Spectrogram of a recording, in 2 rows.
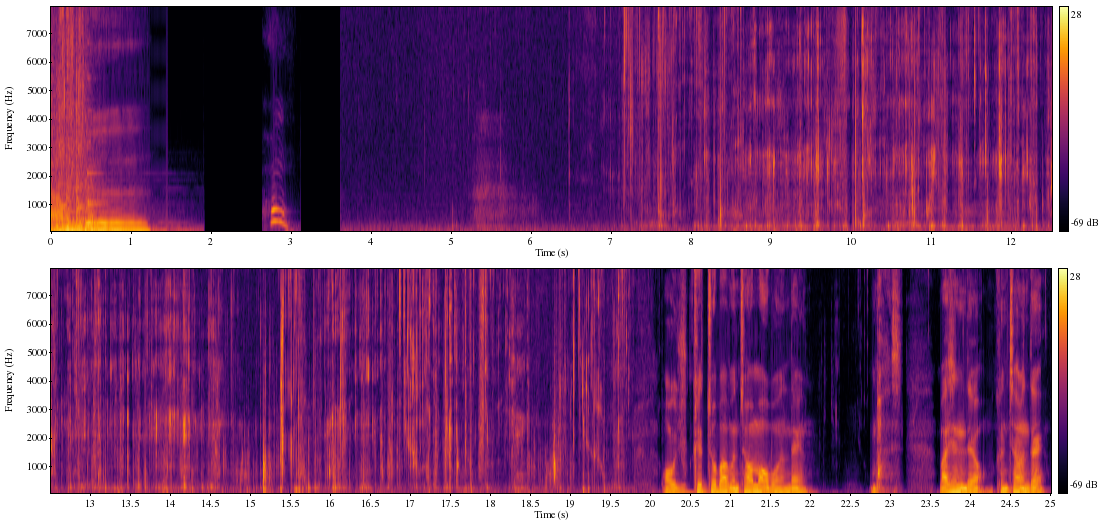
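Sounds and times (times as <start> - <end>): close chewing with mouth clicks: 6.5 - 20.1, 22.2 - 22.8.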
